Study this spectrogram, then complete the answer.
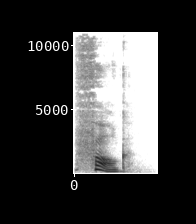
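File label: "fog", British English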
